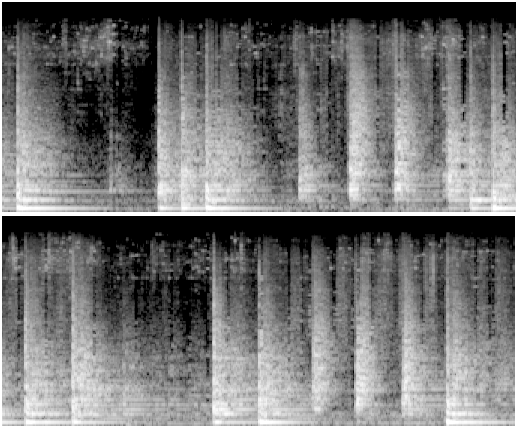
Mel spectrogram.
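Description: Large frame drum (daf) played by hand in a driving, uneven Zar dance rhythm of roughly two to three strokes a second. Deep bass strokes that ring on are mixed with sharper, drier strokes.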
